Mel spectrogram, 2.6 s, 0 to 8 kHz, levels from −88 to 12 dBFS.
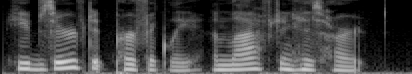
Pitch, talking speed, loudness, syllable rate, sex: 200 Hz, 210 wpm, -17 LUFS, 6.4 syllables/s, female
